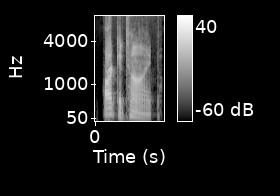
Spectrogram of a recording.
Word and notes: archetype: American English

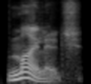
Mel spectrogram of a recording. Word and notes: mileage: British English

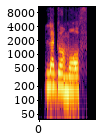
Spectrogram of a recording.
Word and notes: lagomorph: Indian

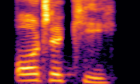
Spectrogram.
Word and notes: autarky: Indian

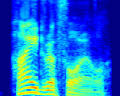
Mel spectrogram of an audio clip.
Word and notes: hydrofoil: British English

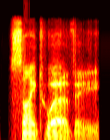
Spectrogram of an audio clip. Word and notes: sightworthy: British English

